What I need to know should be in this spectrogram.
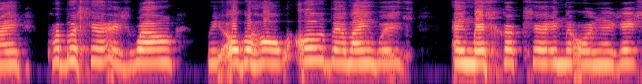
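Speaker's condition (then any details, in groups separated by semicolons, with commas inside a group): Cerebral palsy; birth oxygen deprivation; speech affected, sounds like past stroke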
